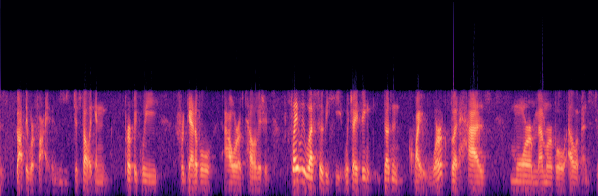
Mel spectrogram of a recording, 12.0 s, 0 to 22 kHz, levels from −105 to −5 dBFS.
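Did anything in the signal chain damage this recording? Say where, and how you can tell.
Yes, at the codec stage, all the way through the speech. It's iLBC: nothing gets past about 3.7 kHz or below about 250 Hz, and the voice has that slightly rough, synthetic edge that points to 20 ms frames, each with its excitation coded on its own, which fits the 15.2 kbps mode. The room noise, sitting about 31 dB under the speech, comes through thin and a bit mangled too.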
